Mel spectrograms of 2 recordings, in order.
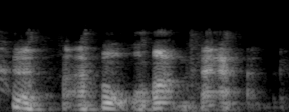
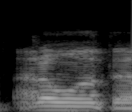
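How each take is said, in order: First: Laughing. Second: Said in the usual way. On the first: Real, not acted. Giggling while rejecting an idea.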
